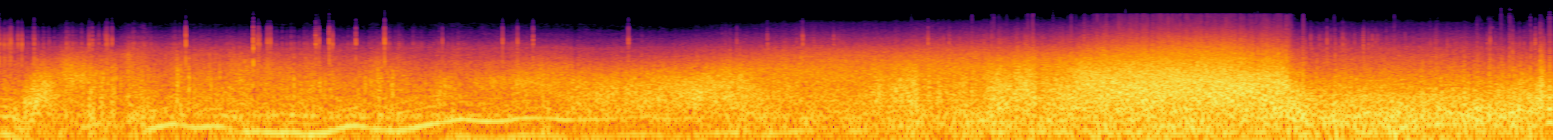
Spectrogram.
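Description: BMW car engine running hard under load, its note climbing and dropping repeatedly in the first few seconds, mixed with wind rushing over a bonnet-mounted microphone. About ten seconds in a louder rushing noise swells and cuts off sharply about three seconds later.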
